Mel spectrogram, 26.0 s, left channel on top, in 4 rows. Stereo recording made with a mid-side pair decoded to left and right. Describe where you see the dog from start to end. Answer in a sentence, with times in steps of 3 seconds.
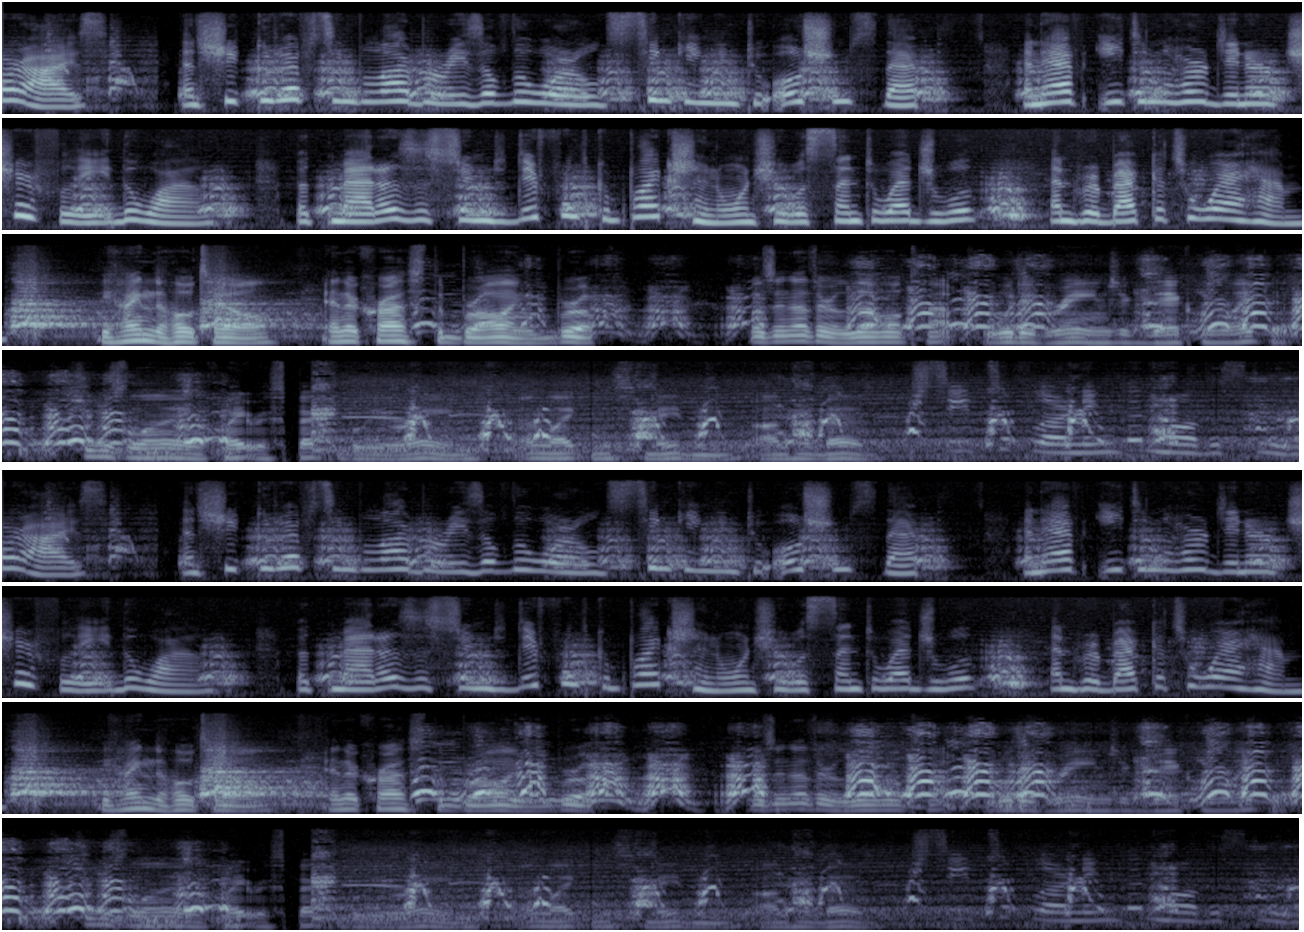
In this clip you hear the dog on the left from 0 s, in the centre from 12 s, on the right from 15 s, in the centre from 18 s and on the left from 21 s.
